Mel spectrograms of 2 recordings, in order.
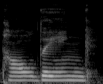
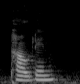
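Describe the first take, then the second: First: The name ends with a clear g sound. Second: The name ends without a g sound. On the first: This is how outsiders say the name. "locals do not pronounce it Paulding" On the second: This is how the locals say the name. "They say Paulding. Actually, there's no G on the end"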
